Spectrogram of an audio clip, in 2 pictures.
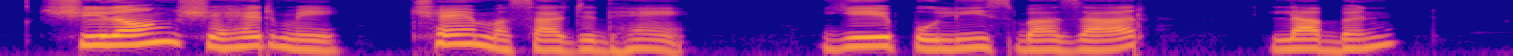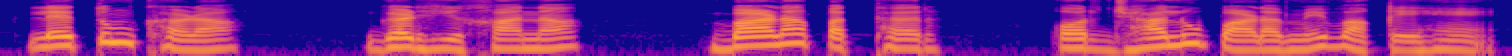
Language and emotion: Urdu, neutral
